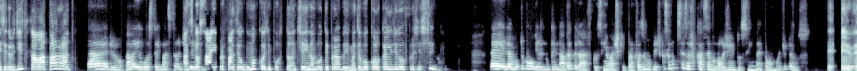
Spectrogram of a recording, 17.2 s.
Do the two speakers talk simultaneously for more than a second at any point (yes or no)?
no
